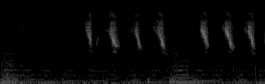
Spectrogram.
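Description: A small bird chirps in a quick series of about eight short, high tweets, grouped in bursts of three, sounding clear over a faint low hum, with no voices.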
